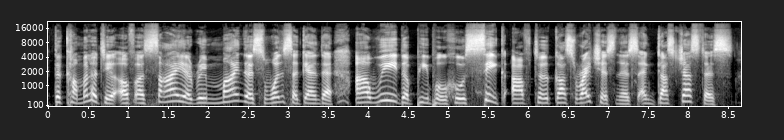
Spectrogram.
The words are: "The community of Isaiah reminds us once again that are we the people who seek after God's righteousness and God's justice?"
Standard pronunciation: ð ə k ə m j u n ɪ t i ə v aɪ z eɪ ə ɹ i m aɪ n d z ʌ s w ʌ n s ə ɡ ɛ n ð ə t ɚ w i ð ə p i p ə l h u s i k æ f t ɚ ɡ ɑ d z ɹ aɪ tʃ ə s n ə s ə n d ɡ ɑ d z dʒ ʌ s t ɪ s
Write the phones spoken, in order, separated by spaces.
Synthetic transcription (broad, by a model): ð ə k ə m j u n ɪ t i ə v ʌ s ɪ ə ɹ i m aɪ n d ʌ s w ʌ n s ə ɡ ɛ n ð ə t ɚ w i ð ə p i p ə l h u s i k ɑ f t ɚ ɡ ɑ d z ɹ aɪ tʃ ə s n ə s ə n ɡ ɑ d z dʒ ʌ s t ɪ s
